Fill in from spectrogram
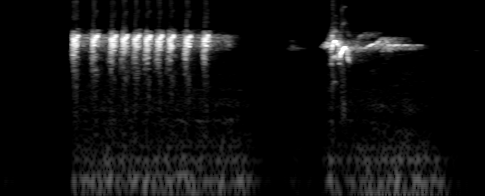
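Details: Brown-throated sunbird song used as a lure, recorded clean: a rapid rattling trill of about ten high pulsed notes, a pause, then a single twittering sweeping phrase.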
